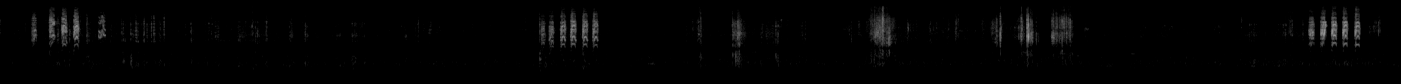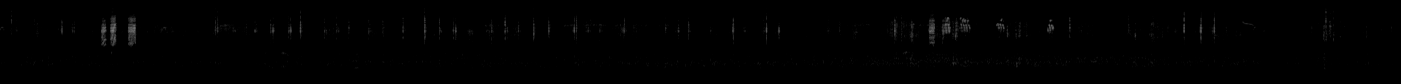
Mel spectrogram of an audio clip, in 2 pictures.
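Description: Small birds at a feeder: scattered sharp taps and a few short runs of rapid ticking, the loudest about five seconds in and again about thirteen seconds in, over a faint steady hiss.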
